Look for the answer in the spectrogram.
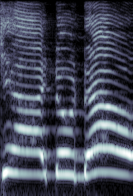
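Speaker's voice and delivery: imitating mom, high and worked-up; high-pitched, protesting concession; defensive. Mom admitting the scam to her son, defensive.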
